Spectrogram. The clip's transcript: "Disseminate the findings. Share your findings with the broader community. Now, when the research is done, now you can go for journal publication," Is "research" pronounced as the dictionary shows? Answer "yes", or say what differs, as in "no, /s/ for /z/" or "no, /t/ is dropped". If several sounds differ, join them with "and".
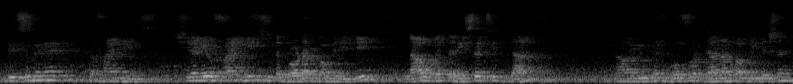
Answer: yes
